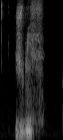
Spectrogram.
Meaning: plural of juif
- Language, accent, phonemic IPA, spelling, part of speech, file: French, France, /ʒɥif/, juifs, noun, LL-Q150 (fra)-juifs.wav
